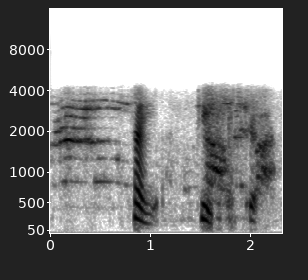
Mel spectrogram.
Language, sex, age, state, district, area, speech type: Urdu, female, 18-30, Delhi, Central Delhi, urban, conversation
